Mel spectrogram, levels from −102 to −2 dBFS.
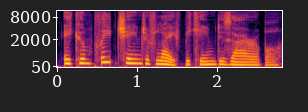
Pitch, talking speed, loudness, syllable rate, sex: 205 Hz, 150 wpm, -18 LUFS, 5.8 syllables/s, female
